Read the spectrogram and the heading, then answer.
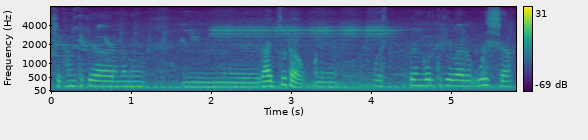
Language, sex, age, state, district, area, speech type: Bengali, male, 30-45, West Bengal, Uttar Dinajpur, urban, spontaneous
